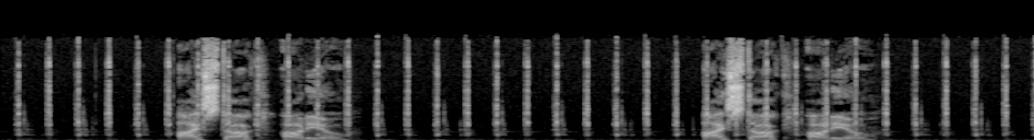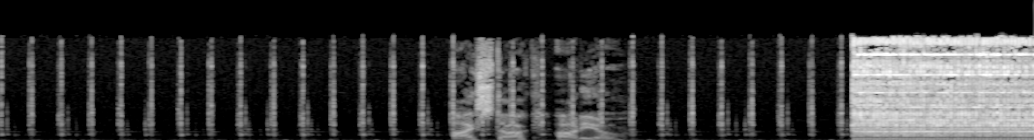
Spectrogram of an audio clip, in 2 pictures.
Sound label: kitchen timer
